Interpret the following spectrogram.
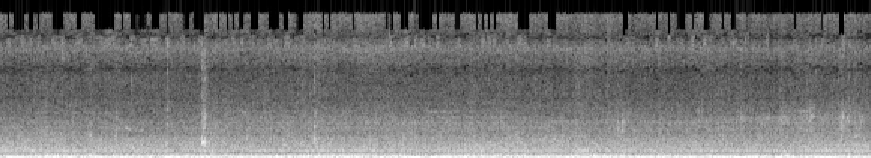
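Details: Honey bees at a hive during honey harvesting, a steady low droning hum with a constant even buzz throughout, with faint handling noises.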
